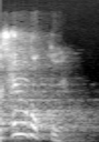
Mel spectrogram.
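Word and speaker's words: 戦国: 그래서 일본 발음으로 센곡구.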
